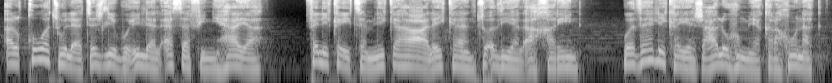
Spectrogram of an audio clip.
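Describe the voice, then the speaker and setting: A man voicing a gentle young female healer who talks in a calm, earnest way. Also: medium pitch, fairly quick, soft background music, lightly acted. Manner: calm, earnest, softly reasoning.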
